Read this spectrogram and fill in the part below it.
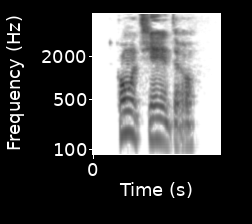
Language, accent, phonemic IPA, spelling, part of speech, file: French, Canada, /kɔ̃.tjɛ̃.dʁa/, contiendra, verb, LL-Q150 (fra)-contiendra.wav
- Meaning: third-person singular future of contenir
